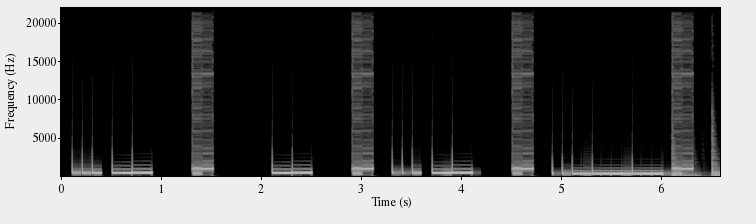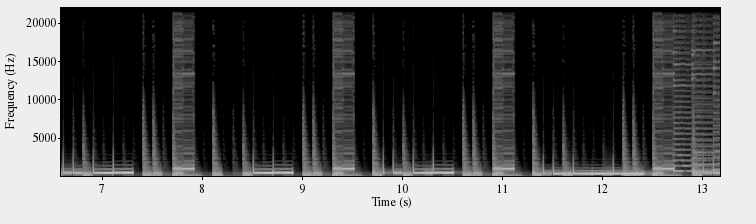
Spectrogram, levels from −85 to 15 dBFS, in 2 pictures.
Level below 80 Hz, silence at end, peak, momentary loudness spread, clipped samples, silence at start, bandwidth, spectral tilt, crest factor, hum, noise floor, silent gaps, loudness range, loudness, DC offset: -46 dBFS; 0 s; -4 dBFS; 9 LU; under 0.1%; 0.1 s; over 20 kHz; -6.5 dB/octave; 14 dB; none; under -90 dBFS; 0.46-0.50 s, 0.99-1.21 s, 1.61-2.10 s, 2.57-2.82 s, 3.21-3.30 s, 3.63-3.70 s, 4.22-4.41 s, 4.80-4.90 s; 2 LU; -19 LUFS; under 0.1%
